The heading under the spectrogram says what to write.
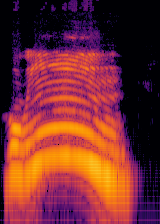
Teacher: E ruim, ruim não tem acento, mas quando a gente pronuncia, ó, ruim, a gente identifica que a sílaba tônica é a sílaba in, que é a última sílaba e que não recebe acento porque termina em in.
